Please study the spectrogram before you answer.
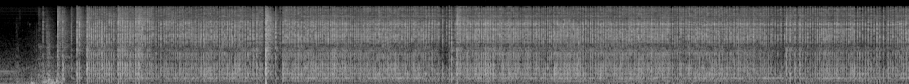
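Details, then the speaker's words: MIG welder with voltage unchanged and wire speed turned down to three: steady frying crackle with a few sharp pops, nearly smooth; wire speed still slightly high, though the weld is not bad and heat penetration is improving. "see that guys is still quite high i just want to spread it out a little bit more but you can actually see it's not a bad sort of weld"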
